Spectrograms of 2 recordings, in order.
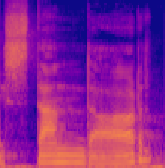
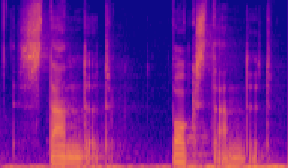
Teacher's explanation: I don't pronounce the R.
